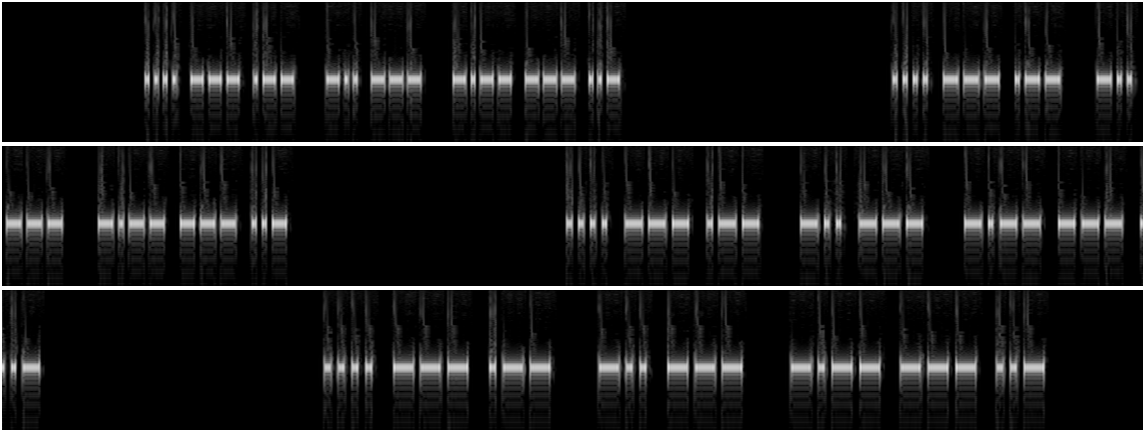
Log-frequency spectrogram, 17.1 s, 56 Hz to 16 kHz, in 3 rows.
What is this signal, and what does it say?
Morse code, heard as a keyed tone, about 43 wpm, 700 Hz. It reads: HOW DO YOU HOW DO YOU HOW DO YOU HOW DO YOU
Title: Speed-Racing - Sets of 3 Words 35wpm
